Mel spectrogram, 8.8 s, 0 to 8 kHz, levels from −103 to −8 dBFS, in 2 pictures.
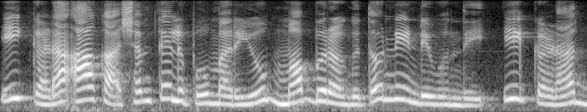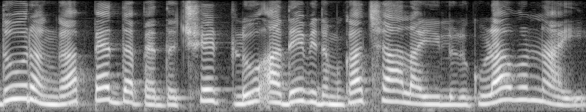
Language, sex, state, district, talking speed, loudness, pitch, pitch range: Telugu, female, Andhra Pradesh, Guntur, 125 wpm, -17 LUFS, 265 Hz, 215-305 Hz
